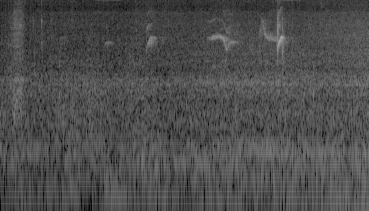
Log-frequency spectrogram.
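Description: A few short, high bird chirps and whistled calls over a faint outdoor hiss, one call dipping and rising in pitch, the loudest a sharp chirp about five and a half seconds in.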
